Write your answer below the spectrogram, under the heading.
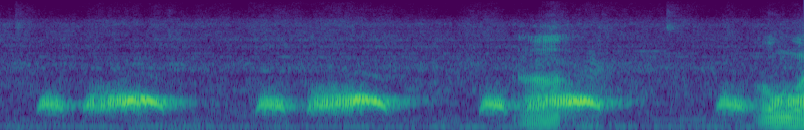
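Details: Spotted dove held at a bird-breeding garden near Ba Vì, Hanoi, Vietnam, cooing: short clipped note then a long mellow coo, repeated about every second, one phrase overlapped by a brief rough burst.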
